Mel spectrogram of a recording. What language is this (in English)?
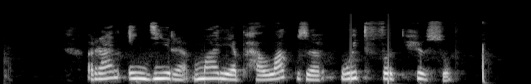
Abkhazian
